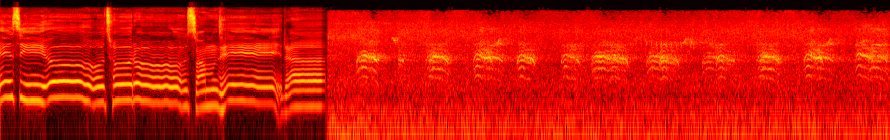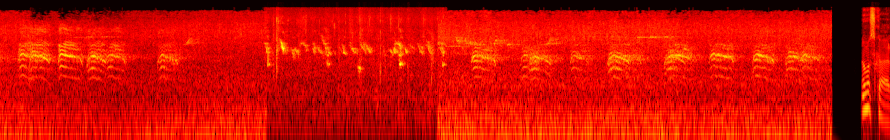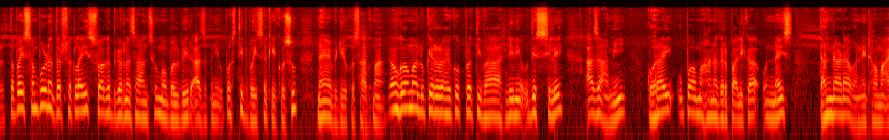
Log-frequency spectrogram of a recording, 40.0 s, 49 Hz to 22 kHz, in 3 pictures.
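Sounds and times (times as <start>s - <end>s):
harsh caw-like bird calls: 5.3s - 16.3s, 17.4s - 25.8s
thin high bird calls: 17.3s - 25.6s.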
